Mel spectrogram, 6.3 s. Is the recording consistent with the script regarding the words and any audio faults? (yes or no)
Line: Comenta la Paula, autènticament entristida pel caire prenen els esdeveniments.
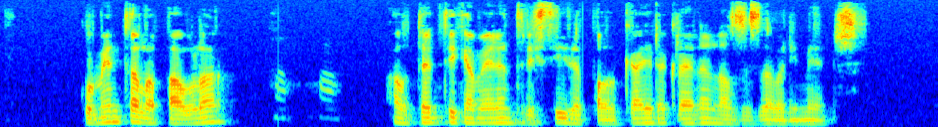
no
